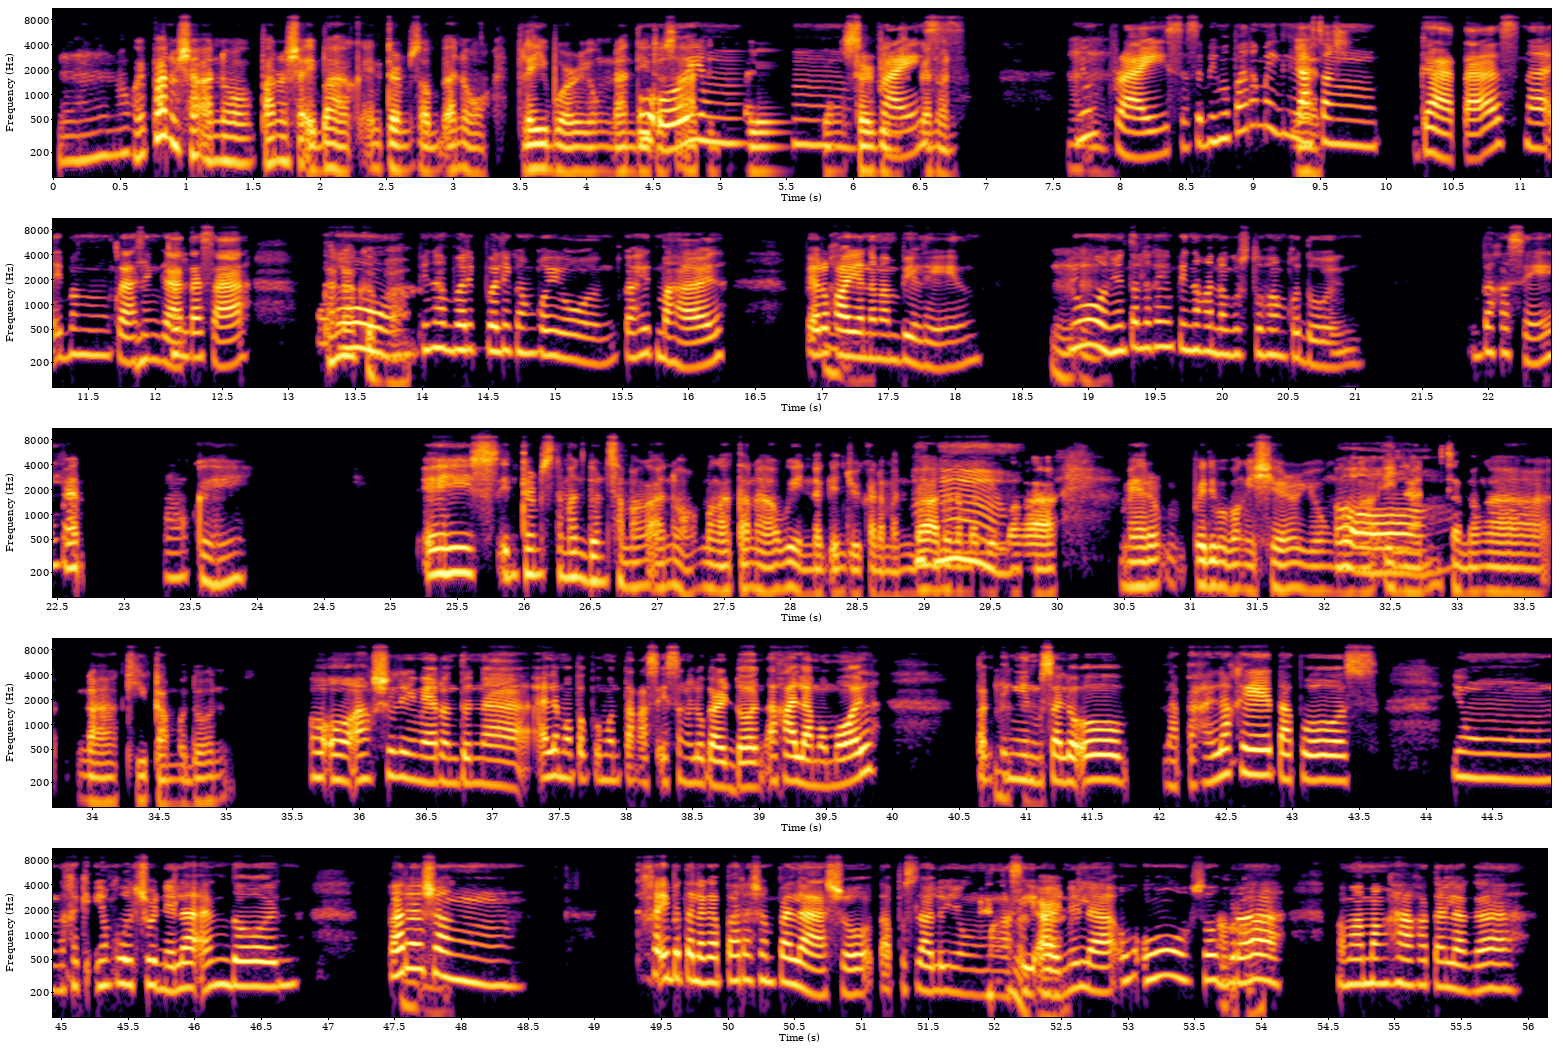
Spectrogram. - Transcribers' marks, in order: static; distorted speech; tapping; other background noise; tongue click
- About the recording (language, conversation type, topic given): Filipino, podcast, Ano ang maipapayo mo sa unang beses na maglakbay nang mag-isa?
